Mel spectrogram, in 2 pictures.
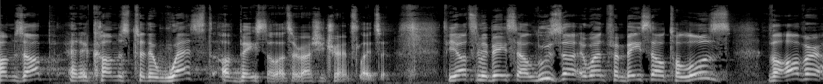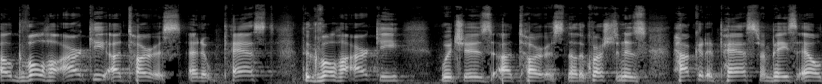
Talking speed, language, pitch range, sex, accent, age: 155 wpm, English, 170-205 Hz, male, American, 20-39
